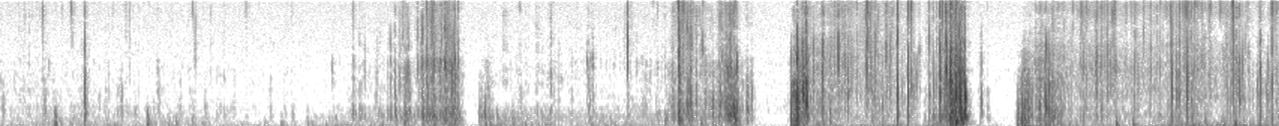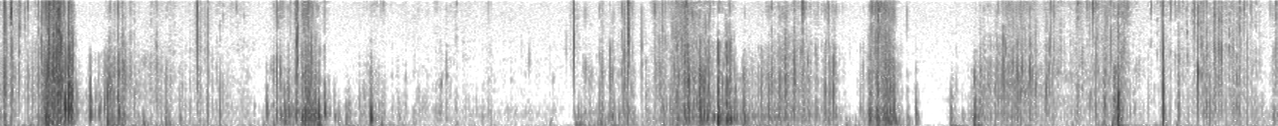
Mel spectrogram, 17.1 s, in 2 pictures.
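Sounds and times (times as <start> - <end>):
foam being squeezed and rubbed, crackly rustling: 4.3 - 11.3, 12.4 - 17.0.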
